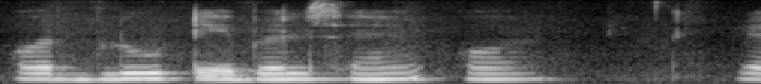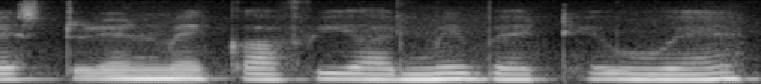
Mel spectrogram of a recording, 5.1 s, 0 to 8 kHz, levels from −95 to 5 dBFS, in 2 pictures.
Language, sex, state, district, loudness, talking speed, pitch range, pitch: Hindi, female, Arunachal Pradesh, Lower Dibang Valley, -15 LUFS, 140 wpm, 195-205 Hz, 195 Hz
